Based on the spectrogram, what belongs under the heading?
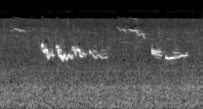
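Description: A European robin sings high, thin warbling phrases that wobble up and down, followed by a shorter second phrase, over faint background hiss.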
